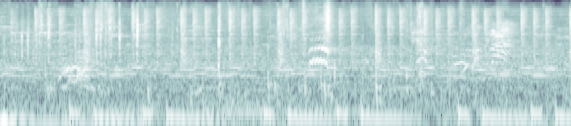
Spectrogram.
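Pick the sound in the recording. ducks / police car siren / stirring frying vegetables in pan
ducks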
